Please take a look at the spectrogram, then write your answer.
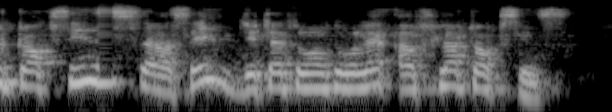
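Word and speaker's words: aflatoxins: টক্সিনস, কিছু টক্সিনস আছে যেটা তোমাকে বলে আফলাটক্সিনস। তোমাদের অনেক সময় পরীক্ষায় হয়তো উচ্চারণ করা হচ্ছে আলফা টক্সিন, আলফা টক্সিন কিন্তু না, এটা হচ্ছে আফলাটক্সিনস।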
